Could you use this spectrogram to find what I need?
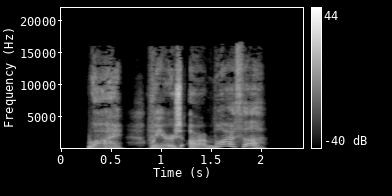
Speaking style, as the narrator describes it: cried Bob Cratchit

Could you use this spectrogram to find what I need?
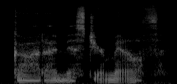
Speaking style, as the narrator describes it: he whispered

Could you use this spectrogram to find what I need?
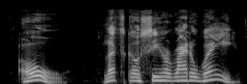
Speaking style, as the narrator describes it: exclaimed Dorothy excitedly

